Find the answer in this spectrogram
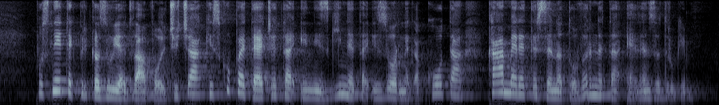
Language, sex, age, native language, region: Slovenian, female, 50-59, Slovenian, Savinja region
